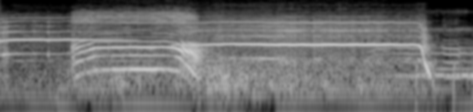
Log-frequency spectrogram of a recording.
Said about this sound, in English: We just send our screams to other countries. Well, it's happening. From Brooklyn to Denmark, people are letting them hear it.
